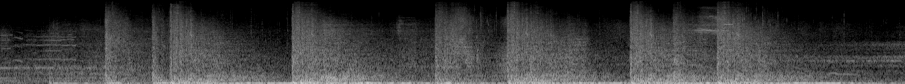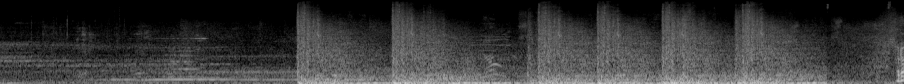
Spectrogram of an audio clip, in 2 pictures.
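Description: Gunfire in the Mass Effect game, including shotgun blasts, bursts out in heavy, booming volleys with short pauses between clusters of shots, loud and close, with a quieter stretch in the middle.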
